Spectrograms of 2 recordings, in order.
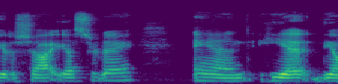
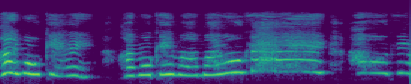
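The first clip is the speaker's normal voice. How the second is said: put-on child screaming, very high-pitched and drawn-out. Retelling a child's visit to the pediatrician, imitating a screaming child. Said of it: "Like he's just screaming".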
